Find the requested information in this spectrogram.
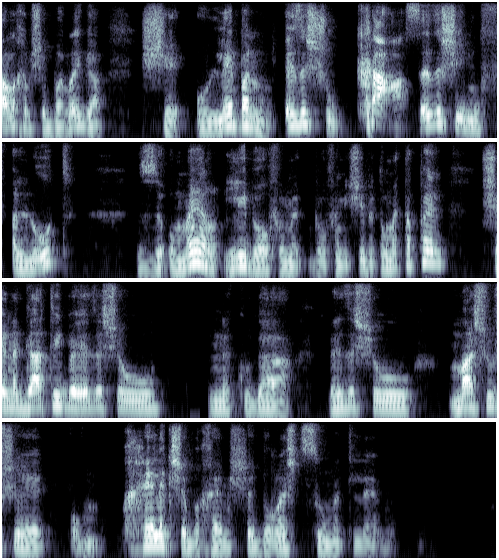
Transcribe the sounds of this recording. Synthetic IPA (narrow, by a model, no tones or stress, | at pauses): aʁlaχe̞mʃe̞baʁe̞ɡa | ʃe̞o̞le̞banuezeʃuuːkʰaʔa̰sezeʃiːmufʔalut | zeʔo̞me̞ʁlibeofebeo̞fe̞niʃibet̪o̞ʁme̞t̪ape̞l | ʃe̞naɡatibeezeʃu | nekuda | beezeʃuː | maʃuʃe | o̰ | χe̞lekʃebaχe̞mʃe̞do̞ʁe̞ʃt͡sumetlenu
